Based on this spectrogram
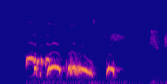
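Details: Spotted dove known as tekukur, used as a lure for singing pet doves; a single phrase of a quick trilled opening, two long hollow coos and a short final coo, with a faint chirp afterward.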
